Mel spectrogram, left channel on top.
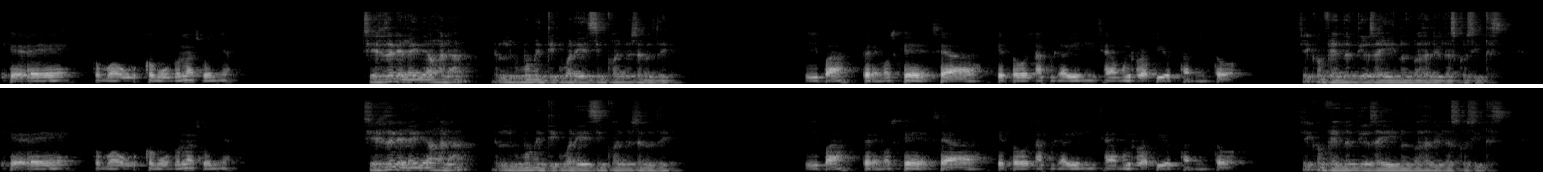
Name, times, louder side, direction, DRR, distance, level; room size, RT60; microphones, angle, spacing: voice 1, 0.1-0.7 1.0-2.3 8.1-12.3, left 4 dB, 60° left, 6 dB, 0.9 m, -30 dB
voice 2, 3.6-6.7 13.0-15.0, equal, 40° left, 1 dB, 3.9 m, -35 dB
12.5 x 8.3 x 5.7 m, 0.41 s
head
